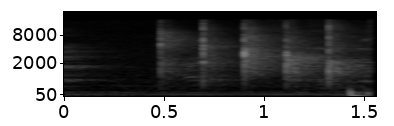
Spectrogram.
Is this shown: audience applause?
yes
